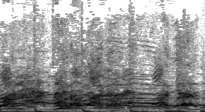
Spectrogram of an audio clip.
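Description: Young men laughing and shrieking loudly over background music.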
